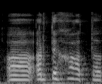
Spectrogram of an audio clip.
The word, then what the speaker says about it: Артехата: Це артехата, так? Скажи мені, будь ласка, чи я правильно наголос поставила? – Абсолютно вірно, інтуїція прекрасна щодо...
